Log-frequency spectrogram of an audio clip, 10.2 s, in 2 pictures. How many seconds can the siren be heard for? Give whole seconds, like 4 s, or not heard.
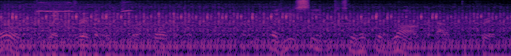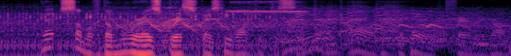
4 s.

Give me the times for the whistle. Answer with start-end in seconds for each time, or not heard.
0.3-1.4, 7.4-8.2.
